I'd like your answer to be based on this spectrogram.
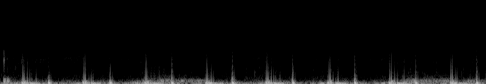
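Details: Strong, rapid thumping heartbeat at about 100 beats a minute under a steady low hum, recorded at zero distance with a 3Dio binaural microphone during drinking; a fast heartbeat after alcohol.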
